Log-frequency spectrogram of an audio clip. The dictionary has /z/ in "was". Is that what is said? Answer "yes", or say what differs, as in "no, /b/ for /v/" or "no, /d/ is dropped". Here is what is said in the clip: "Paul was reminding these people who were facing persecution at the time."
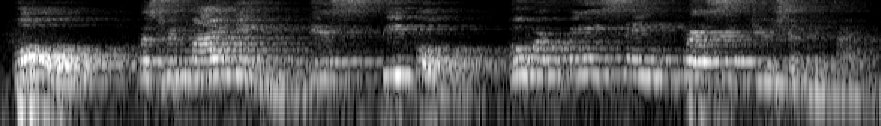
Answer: yes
